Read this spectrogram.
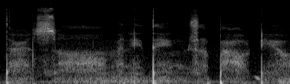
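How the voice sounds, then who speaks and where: A young woman giving a whispered ASMR pep talk, reassuring and soothing, gently repeating words. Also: unhurried. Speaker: ASMR host.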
